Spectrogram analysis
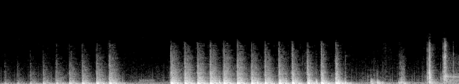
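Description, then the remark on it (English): Firm, rapid knocking on a wooden door of a doctor's office at about midnight on a windy, cold night, loud, in two long volleys separated by a short pause, followed by a few scattered knocks. No voices. “It must have been about midnight when I heard a knock at the door.”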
